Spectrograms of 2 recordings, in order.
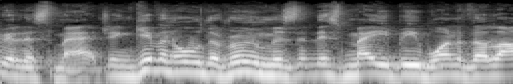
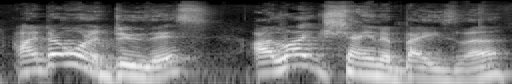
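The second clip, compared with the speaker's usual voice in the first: ordinary talk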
